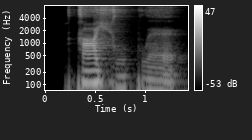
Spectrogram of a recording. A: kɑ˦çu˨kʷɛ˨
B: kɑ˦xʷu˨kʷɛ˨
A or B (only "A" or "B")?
A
